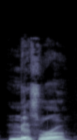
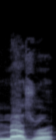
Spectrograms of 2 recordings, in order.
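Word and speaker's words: مصر: Mizra, Arabic pronunciation, is the classical Quranic Arabic and modern official name of Egypt, while Masra, Egyptian Arabic pronunciation, is the local pronunciation in the Egyptian Arabic.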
